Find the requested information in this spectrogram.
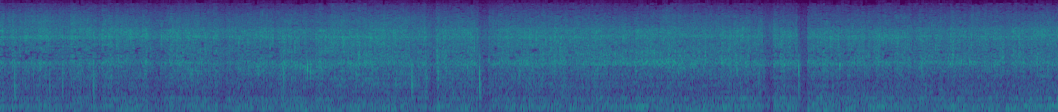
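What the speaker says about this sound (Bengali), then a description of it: "প্রথমেই ওভেন অন করে কড়াই দিয়ে মাছগুলোকে ভেজে নেওয়ার পালা।" Prawns fry in a hot wok for a Bengali prawn malai curry, giving a steady, dense sizzle throughout with a few faint stirring clicks and no talking.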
